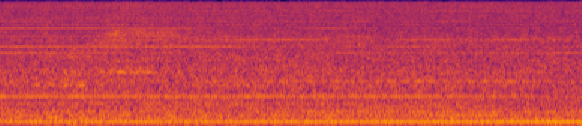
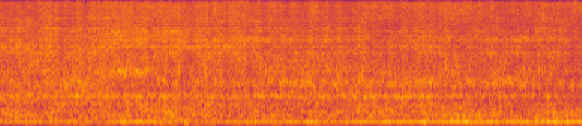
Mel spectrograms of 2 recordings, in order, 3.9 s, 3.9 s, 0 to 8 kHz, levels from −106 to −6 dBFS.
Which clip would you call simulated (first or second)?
second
